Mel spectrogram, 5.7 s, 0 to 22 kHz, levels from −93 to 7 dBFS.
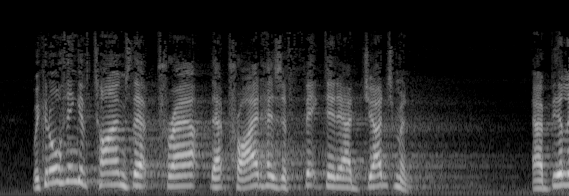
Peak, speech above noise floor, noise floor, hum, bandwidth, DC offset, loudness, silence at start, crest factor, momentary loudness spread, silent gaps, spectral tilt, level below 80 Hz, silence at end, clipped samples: -6 dBFS; 39 dB; -62 dBFS; none; 11 kHz; under 0.1%; -24 LUFS; 0.35 s; 18 dB; 8 LU; none; -6.5 dB/octave; -66 dBFS; 0 s; under 0.1%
